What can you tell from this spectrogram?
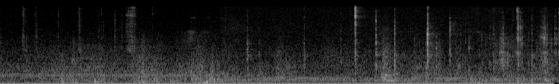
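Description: Light metallic clicks and ticks of an Allen key turning a small screw in the metal operating end of a casket lowering device, a few sharp clicks in the second half.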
